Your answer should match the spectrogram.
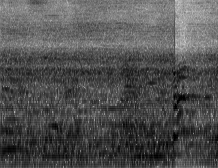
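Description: Several people shouting and yelling loudly at a bench presser mid-lift, with a brief dropout near the end.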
